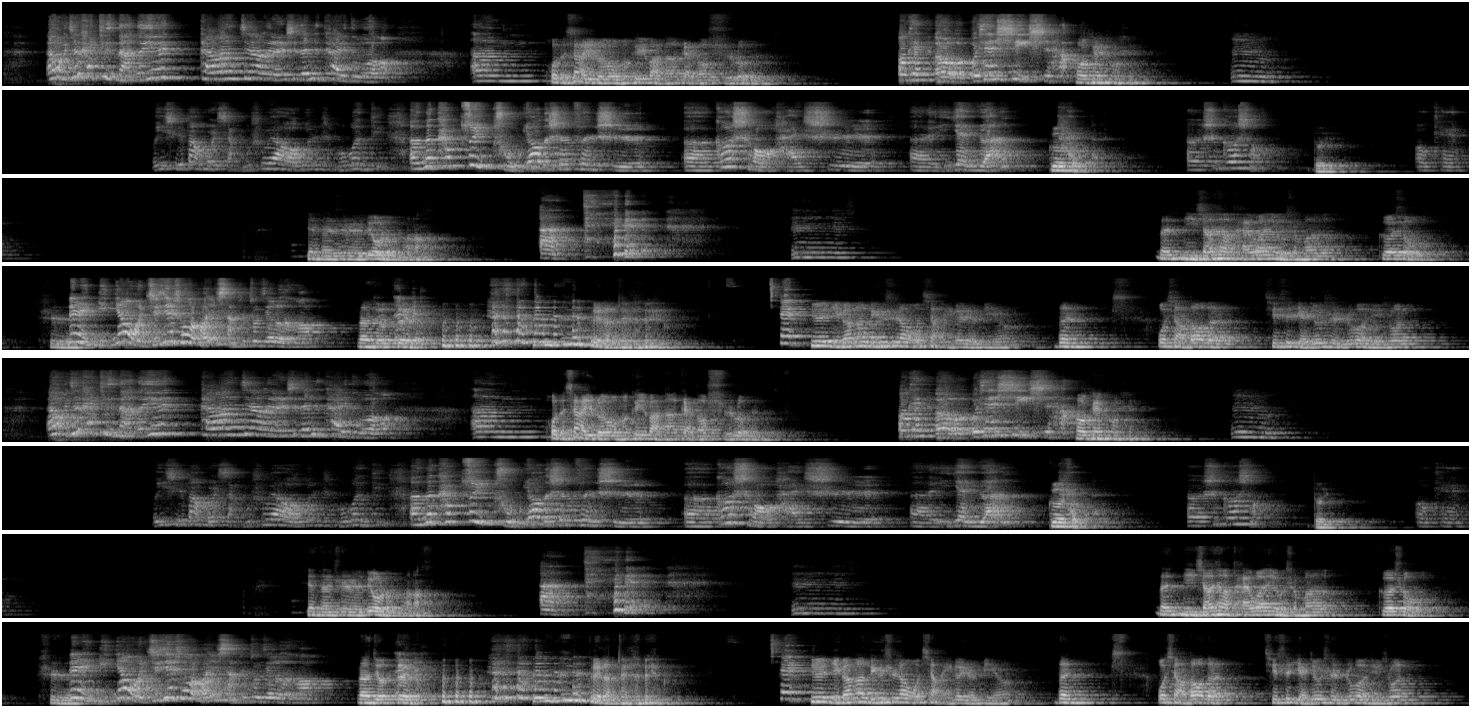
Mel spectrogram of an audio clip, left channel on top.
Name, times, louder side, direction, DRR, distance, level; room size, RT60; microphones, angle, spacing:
voice 1, 0.1-5.3 9.0-10.7 12.3-12.8 16.2-21.1 21.5-23.4 23.7-24.8 25.2-25.4 26.5-27.3 28.8-29.3 34.7-36.4 37.2-37.8 44.7-47.2 47.9-48.3 48.9-49.8 51.8-52.0, left 1 dB, 70° left, 0 dB, 1.3 m, -23 dB
voice 2, 5.4-7.6 10.7-11.4 25.1-25.5 27.8-28.0 32.4-33.6 40.9-42.6 43.1-43.6 44.4-44.8 47.6-48.2 48.7-48.8 49.4-50.6 52.1-54.1 54.5-54.8 55.1-55.2 55.6-56.2 56.6-58.0, right 1 dB, 40° right, 2 dB, 1.0 m, -20 dB
7.3 x 6.6 x 3.9 m, 0.94 s
head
